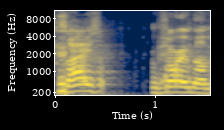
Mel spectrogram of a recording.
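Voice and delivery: talking with mouth full. Apologizing to viewers while still eating: talking with mouth full. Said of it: "I'm talking with my mouth full".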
